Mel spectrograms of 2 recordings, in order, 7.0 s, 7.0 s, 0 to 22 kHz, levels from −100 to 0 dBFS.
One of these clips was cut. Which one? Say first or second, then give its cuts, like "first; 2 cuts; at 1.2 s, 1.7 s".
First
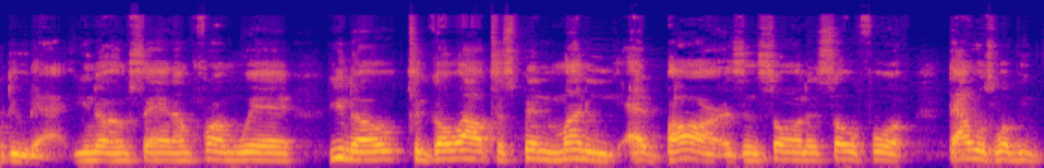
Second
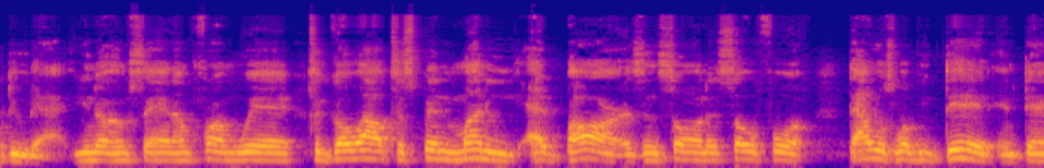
second; 1 cut; at 2.0 s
